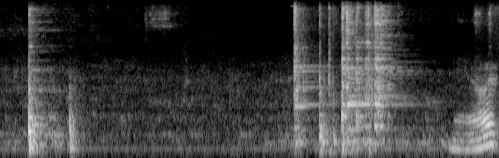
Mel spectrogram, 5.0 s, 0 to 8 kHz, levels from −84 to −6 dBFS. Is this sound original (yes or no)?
yes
